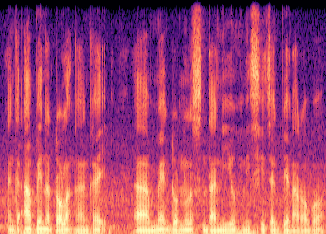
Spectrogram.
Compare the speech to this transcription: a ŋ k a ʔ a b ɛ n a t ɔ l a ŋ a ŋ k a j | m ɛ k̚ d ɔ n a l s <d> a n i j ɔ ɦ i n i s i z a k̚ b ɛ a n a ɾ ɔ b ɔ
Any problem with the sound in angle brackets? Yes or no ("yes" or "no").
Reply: no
